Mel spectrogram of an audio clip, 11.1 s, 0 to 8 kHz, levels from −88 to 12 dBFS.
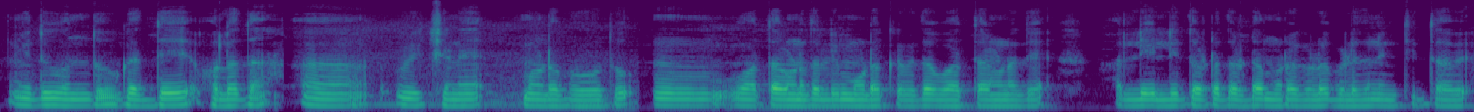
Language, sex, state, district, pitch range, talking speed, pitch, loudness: Kannada, male, Karnataka, Dharwad, 120-125 Hz, 110 wpm, 120 Hz, -32 LUFS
